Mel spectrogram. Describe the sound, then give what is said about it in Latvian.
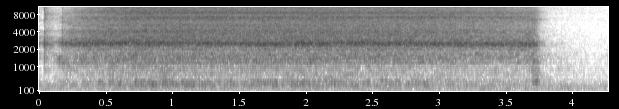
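A steady airy hiss of someone drawing on a vape, with a faint whistling edge, lasting about three and a half seconds before cutting off abruptly into quiet. “Vēl kaut iekšā garšu nil, bet kad es pūšu ārā to tvaik, tad paliek patīkam karamēlīt uz mēlītes, ja?”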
